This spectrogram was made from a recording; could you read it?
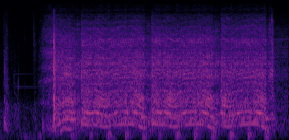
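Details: Subaru STI that has sat about two years, cranked on a jump pack; owner hopes engine heat will unfreeze it and says the motor sounds a little odd: even quick starter chug, never catches; crank, no start; starting fluid considered.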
